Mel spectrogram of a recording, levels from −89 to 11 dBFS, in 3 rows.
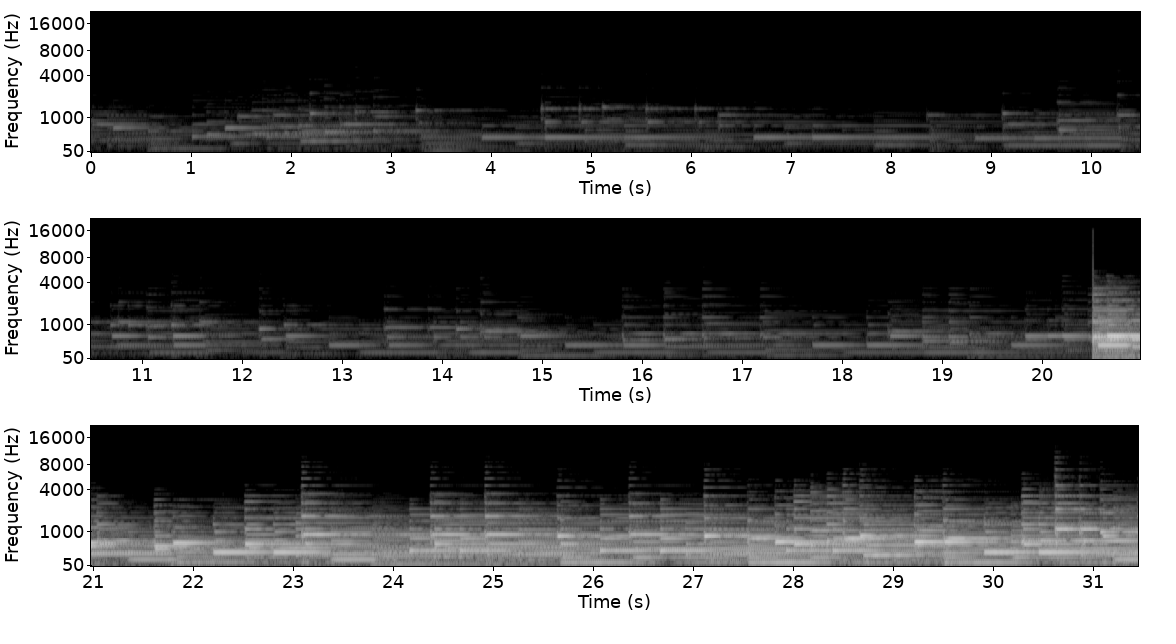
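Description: From the start to 20.51 s, the mono sum drops by about 31 dB, leaving a faint residue where the centred content and low end should be. The likely cause is one channel inverted: with one stereo channel's polarity reversed, everything shared by left and right cancels when the two are added, so only the small difference between them survives. At 20.51 s the full level returns.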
